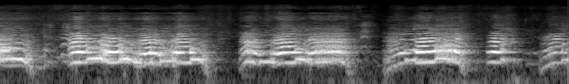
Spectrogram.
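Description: Husky-type dog howling and 'talking' in a string of wavering, up-and-down woo calls, about five phrases broken by short pauses.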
